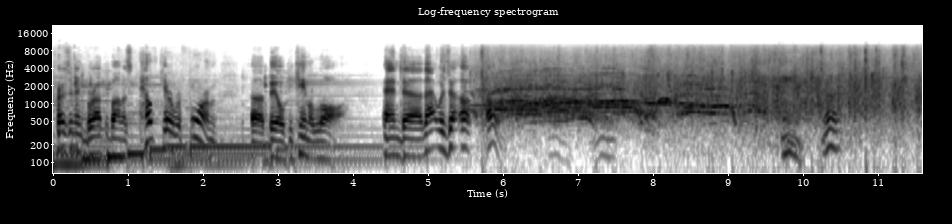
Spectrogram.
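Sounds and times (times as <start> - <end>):
speech: 0.0 - 6.2, 9.7 - 10.7
large crowd applauding: 5.4 - 11.5
crowd cheers and whoops: 5.6 - 9.8.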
